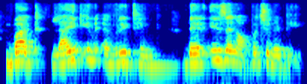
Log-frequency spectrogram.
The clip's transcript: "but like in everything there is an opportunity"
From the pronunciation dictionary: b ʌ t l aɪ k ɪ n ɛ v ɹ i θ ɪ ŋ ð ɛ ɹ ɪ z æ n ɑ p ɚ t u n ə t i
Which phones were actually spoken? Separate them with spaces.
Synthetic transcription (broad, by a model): b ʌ t l aɪ k ɪ n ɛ v ɹ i t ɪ ŋ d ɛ ɹ ɪ z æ n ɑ p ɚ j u n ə t i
